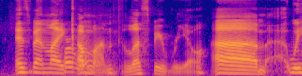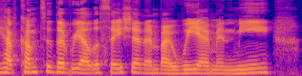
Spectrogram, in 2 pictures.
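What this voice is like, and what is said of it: Hoarse, nearly lost voice. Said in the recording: “my voice is just gone because I might have been screaming over Changbin for the past, like, 2 weeks.”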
